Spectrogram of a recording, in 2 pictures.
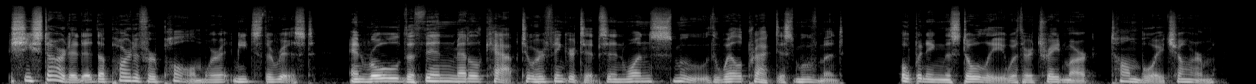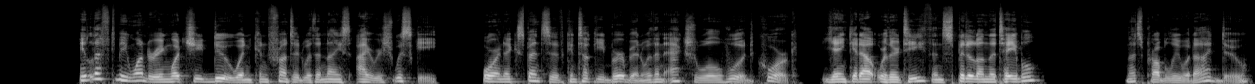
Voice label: audio books, American; Voice-over demos; USA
